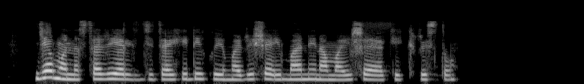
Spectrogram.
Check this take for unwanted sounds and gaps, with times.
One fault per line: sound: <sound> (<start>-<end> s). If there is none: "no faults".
no faults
